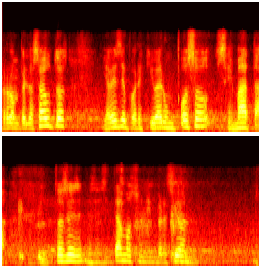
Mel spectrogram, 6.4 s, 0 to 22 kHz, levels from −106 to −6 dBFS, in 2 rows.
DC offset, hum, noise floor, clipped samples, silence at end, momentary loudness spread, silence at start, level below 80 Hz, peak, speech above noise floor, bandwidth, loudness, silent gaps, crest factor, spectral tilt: under 0.1%; none; -49 dBFS; under 0.1%; 0 s; 13 LU; 0 s; -66 dBFS; -4 dBFS; 24 dB; 8.8 kHz; -25 LUFS; none; 20 dB; -6 dB/octave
